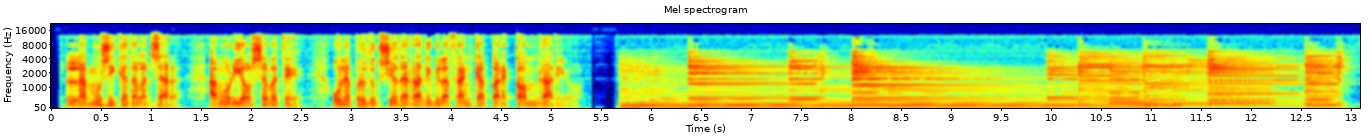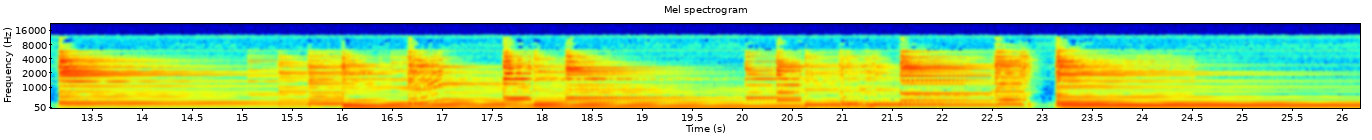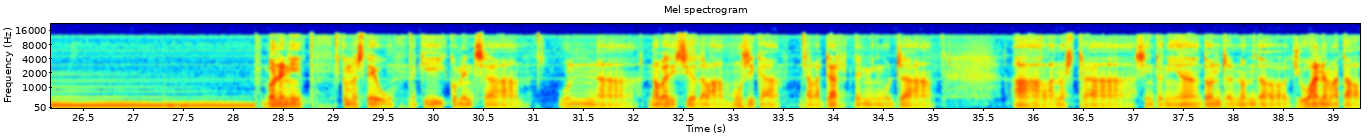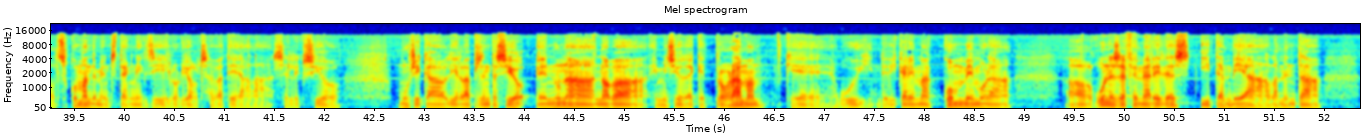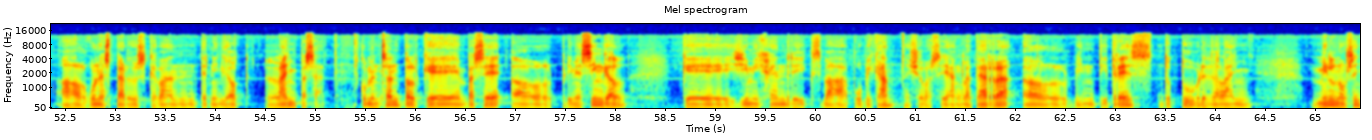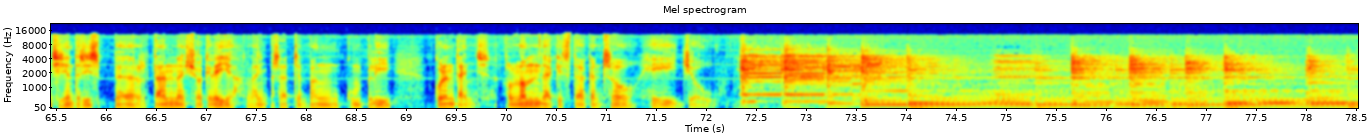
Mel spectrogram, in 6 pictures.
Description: Careta i presentació inicial del programa
Musical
